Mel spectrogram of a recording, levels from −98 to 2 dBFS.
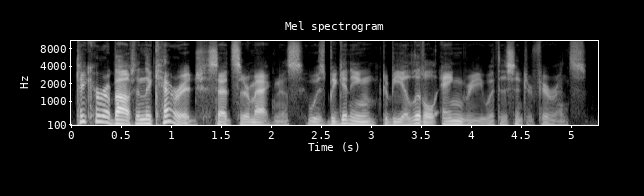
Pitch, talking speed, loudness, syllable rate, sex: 115 Hz, 225 wpm, -21 LUFS, 6.4 syllables/s, male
